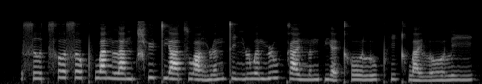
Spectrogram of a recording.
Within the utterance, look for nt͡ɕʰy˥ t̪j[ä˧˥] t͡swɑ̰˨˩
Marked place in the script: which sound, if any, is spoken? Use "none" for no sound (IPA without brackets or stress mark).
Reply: ä˧˥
